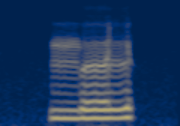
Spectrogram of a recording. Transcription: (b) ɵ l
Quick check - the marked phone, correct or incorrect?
incorrect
